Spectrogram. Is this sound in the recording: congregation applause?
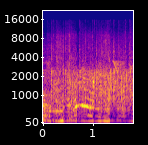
yes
